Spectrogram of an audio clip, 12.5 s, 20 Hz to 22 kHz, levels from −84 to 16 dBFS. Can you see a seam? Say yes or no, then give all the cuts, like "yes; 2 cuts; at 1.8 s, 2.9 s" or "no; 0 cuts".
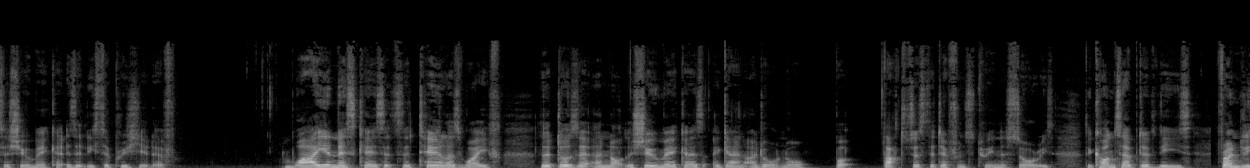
no; 0 cuts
